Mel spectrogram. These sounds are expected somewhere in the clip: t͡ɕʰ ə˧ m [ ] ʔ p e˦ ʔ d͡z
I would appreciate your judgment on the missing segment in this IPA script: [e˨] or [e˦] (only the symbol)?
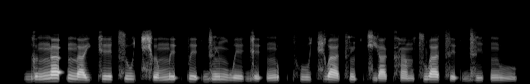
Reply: e˦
